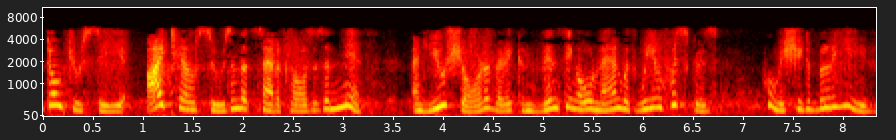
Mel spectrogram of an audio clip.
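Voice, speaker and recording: Actress as brisk, no-nonsense businesswoman, mid-pitched, 1940s radio play, muffled vintage recording. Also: big pitch swings, natural voice. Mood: guarded, firm. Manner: polite, firm, matter-of-fact. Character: brisk, guarded, practical businesswoman and divorced mother.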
